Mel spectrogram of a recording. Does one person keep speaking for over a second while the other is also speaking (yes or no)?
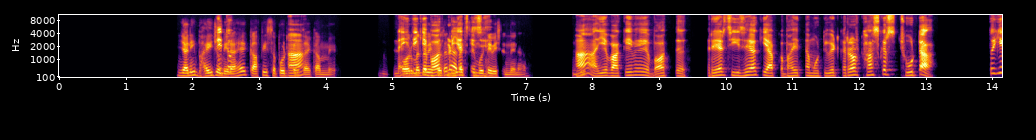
yes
